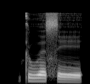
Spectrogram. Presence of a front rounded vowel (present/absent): absent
